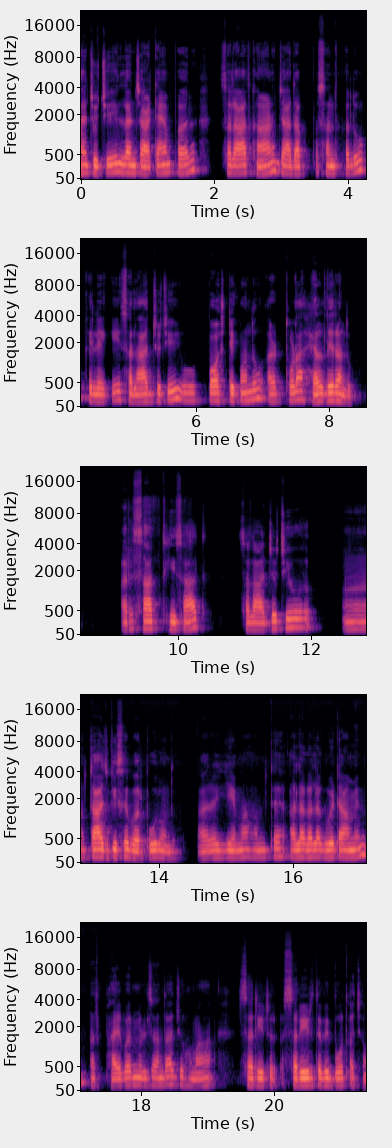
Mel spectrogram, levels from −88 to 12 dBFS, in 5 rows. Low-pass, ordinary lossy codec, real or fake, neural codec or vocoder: 19.8 kHz; none; real; none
